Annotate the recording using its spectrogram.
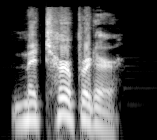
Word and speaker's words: Meterpreter: But the proper pronunciation is meterpreter. Now, we'll hear people say meterpreter, meterpreter. It's meterpreter. The reason we know it's meterpreter is because it is a combination of Metasploit and interpreter. It is the Metasploit interpreter. So Meterpreter, M-E-T-E-R-P-R-E-T-E-R.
